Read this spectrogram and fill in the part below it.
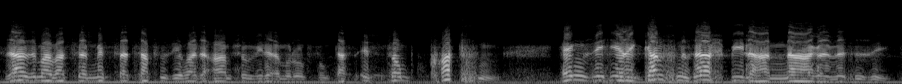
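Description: A man's voice: a little high, moderate pace, bright, forceful tone. A man phoning in a coarse, indignant complaint, on a 1950s archive recording. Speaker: complaining radio listener calling in. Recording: dull, noisy 1950s archive phone recording.

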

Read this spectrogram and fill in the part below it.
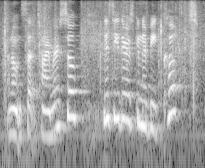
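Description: A woman's voice: high-pitched, animated, a little fast, background noise. A woman in her twenties talking casually to her vlog viewers at home, bubbly, informal and self-deprecating. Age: 20s. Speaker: beauty and lifestyle vlogger. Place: indoors at home, living room and kitchen.

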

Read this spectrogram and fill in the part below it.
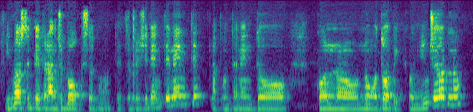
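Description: Male host for online event intro, soft dark tone with vocal fry, informal. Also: medium pitch, big pitch swings, normal speed. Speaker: meetup host and moderator. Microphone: video call. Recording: dull video-call audio.

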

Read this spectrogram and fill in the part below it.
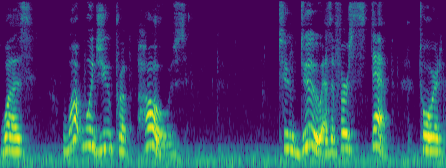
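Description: An older woman in the audience asks a question, speaking softly and hesitantly and rambling a little. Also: mid-range voice, a little hiss or hum. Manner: soft-spoken, hesitant, rambling. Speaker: audience member asking a question. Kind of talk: question from the floor. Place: community meeting room. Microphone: far camera, no microphone.

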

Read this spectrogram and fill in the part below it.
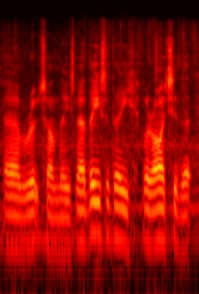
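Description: A man with a low, flat voice talks casually through gardening jobs. His delivery is halting and unscripted, explaining as he goes. The camera microphone picks up clear outdoor ambient noise around him. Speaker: gardening vlogger. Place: outdoor vegetable garden and greenhouse. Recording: clearly noisy outdoor ambience, uneven distance.

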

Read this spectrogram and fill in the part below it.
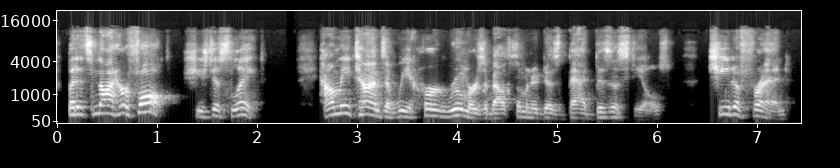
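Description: Husky older man speaking motivationally. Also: on the high side. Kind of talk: motivational storytelling. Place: indoor room on a video call. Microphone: video call.

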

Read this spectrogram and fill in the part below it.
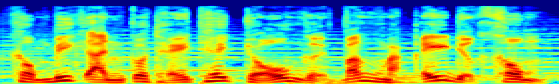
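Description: A man voicing a mysterious old Taoist sage in an animated fairy tale, courteous and formal in manner. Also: mid-range voice, fast talker, lightly acted. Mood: courteous, persuasive. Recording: music behind the voice.

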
